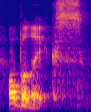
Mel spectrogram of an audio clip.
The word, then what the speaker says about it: Obelix: own pronunciation of Obelix which is a pun of Obelisk therefore I should be pronouncing his name Obelix as the Canadian dubbers of this film have done naturally obelix's mind is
